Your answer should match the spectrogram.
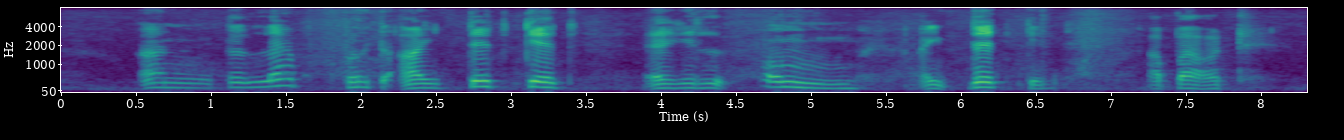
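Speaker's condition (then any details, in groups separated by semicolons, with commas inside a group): Cerebral palsy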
